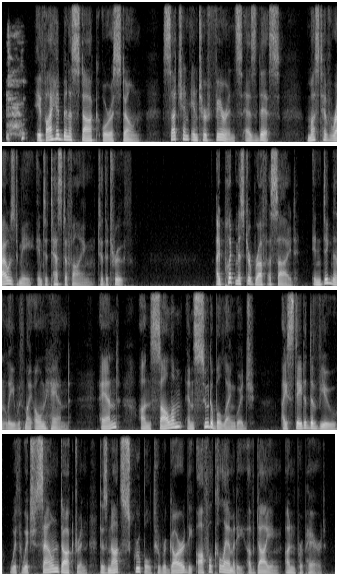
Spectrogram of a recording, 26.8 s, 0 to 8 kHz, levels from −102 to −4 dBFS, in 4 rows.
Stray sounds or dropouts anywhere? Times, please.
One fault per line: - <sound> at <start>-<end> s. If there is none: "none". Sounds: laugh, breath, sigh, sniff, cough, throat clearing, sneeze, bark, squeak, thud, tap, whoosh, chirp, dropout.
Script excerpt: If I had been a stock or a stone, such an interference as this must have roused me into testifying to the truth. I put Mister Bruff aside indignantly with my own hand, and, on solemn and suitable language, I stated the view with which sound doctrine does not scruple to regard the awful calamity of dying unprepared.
- cough at 0.1-0.5 s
